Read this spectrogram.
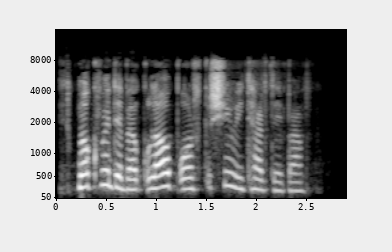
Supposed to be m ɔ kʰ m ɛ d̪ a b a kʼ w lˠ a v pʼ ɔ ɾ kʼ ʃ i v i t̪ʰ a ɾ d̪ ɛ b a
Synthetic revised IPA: m ɔ kʰ m ɛ d̪ ɛ b a kʼ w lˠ a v pʼ ɔ ɾ kʼ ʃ i v i t̪ʰ a ɾ d̪ ɛ b a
